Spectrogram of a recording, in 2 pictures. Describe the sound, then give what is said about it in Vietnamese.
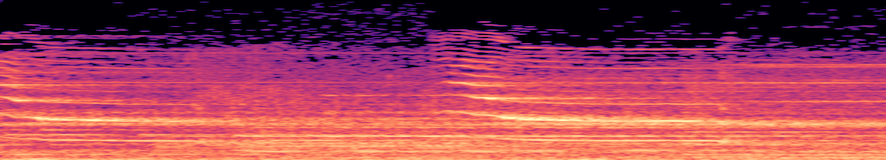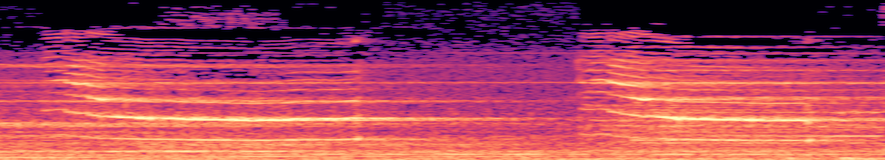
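Cats yowl mournfully in a few long, drawn-out wails. Each cry starts high and sinks in pitch, loud and harmonic over a low murmur, with no voices. “Trong không gian bây giờ vang lên những tiếng mèo gào, kêu lên vô cùng thảm não. Tiếng mèo kêu làm cho người ta rùng mình”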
